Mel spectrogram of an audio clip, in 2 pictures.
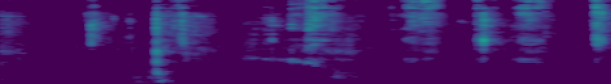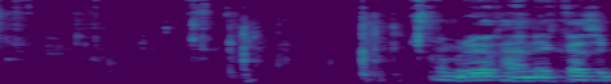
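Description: Close-up chewing and crunching of chatpate, a spicy Nepali puffed-rice snack, in sharp, irregular crunches. A man starts talking about five seconds in.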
